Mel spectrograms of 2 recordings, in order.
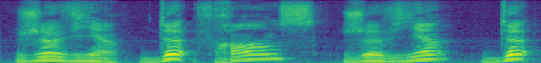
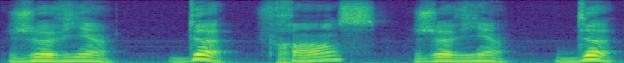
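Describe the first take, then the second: No difference in how they are said.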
